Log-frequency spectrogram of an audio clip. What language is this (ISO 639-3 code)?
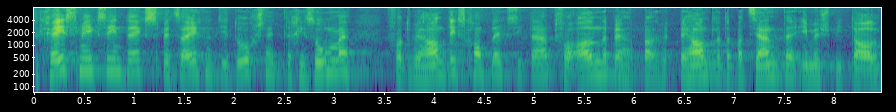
gsw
